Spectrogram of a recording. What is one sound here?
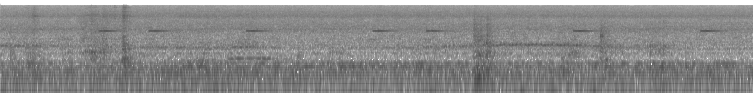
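A handheld game console beeps with short, repeated electronic blips.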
